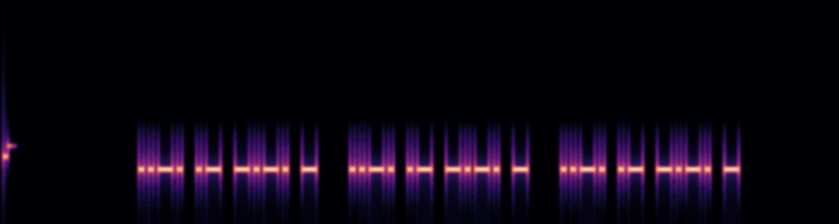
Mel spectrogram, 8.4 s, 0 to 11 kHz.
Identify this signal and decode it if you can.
Morse code, heard as a keyed tone, about 25 wpm, 700 Hz. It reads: FACT FACT FACT
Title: Top 500 Words Repeated 25wpm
